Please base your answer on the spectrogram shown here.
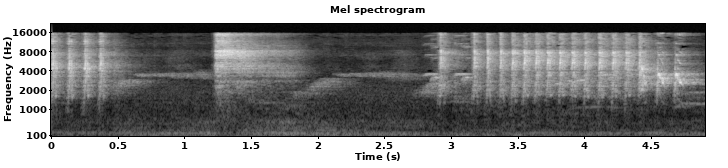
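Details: Grey-cheeked bulbul delivering sharp sewing-machine besetan: a few quick high chips, a harsh burst, gliding whistles, then a rapid rhythmic run of piercing notes to the end.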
